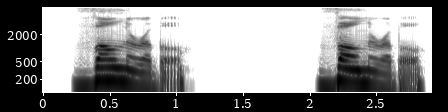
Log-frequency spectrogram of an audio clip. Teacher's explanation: Say it with me, noticing the stress on the first syllable.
